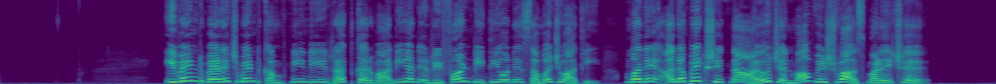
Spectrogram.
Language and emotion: Gujarati, happy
